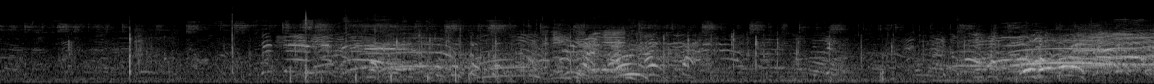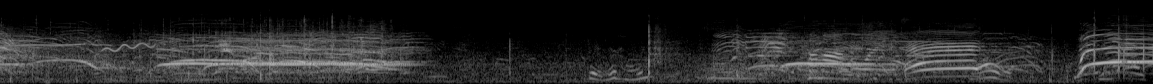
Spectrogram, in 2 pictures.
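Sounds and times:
spectators shouting and cheering: 0:02.6 - 0:15.9, 0:18.6 - 0:23.0.

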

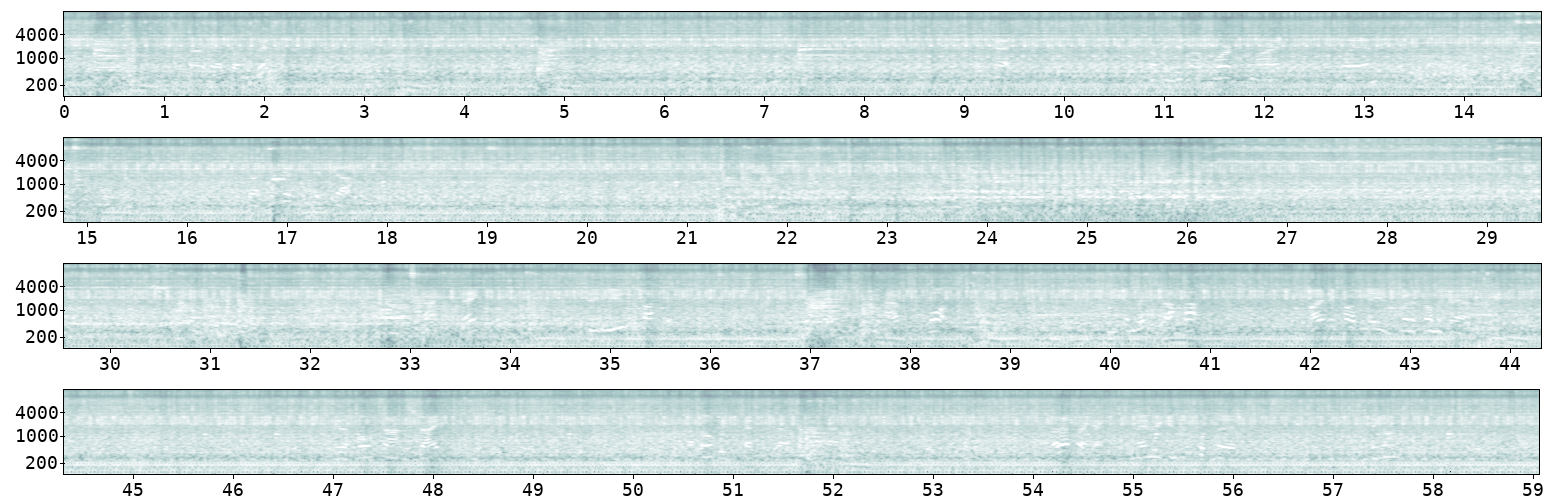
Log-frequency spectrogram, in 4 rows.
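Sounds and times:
excavator engine running: 0:00.0 - 0:59.0
hydraulics working: 0:00.0 - 0:59.0.

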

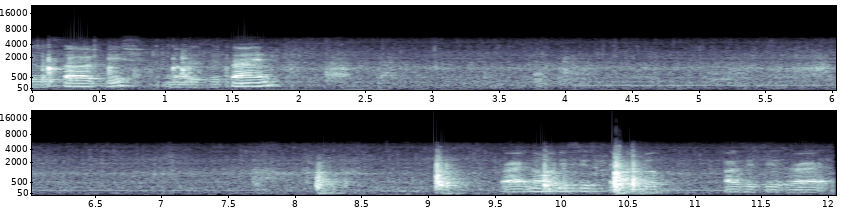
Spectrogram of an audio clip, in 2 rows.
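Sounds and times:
fish sizzling in oil: 0:00.0 - 0:12.0
spatula stirring in wok: 0:05.0 - 0:09.5.

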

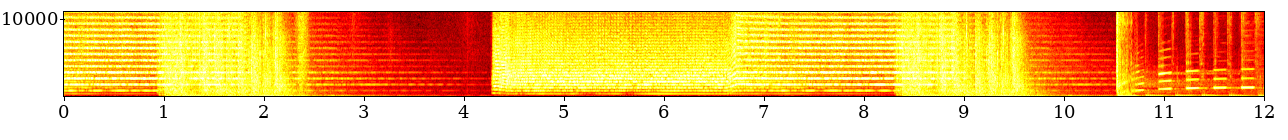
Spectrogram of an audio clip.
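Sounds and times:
sustained horn-like music tone: 0:00.0 - 0:10.6.

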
